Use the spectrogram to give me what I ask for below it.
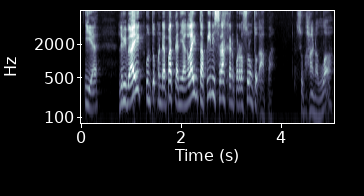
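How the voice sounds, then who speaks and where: A woman's voice: on the low side, quick pace. A woman, telling an Islamic religious story in a lecture and answering her own rhetorical questions. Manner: animated, asks rhetorical questions and answers them.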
